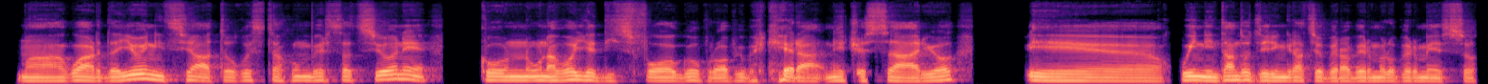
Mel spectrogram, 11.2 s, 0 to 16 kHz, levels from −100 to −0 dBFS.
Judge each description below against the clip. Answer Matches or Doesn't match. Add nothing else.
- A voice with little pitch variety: Matches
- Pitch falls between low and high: Doesn't match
